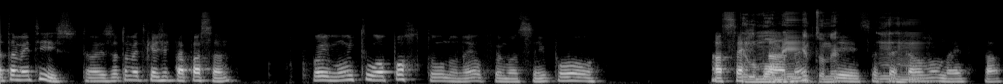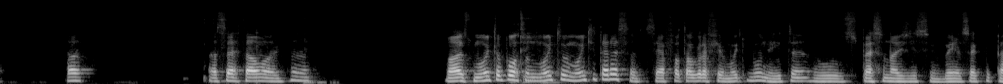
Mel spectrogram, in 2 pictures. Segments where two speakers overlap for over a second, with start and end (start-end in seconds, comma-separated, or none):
7.4-9.3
